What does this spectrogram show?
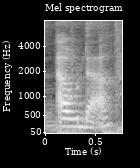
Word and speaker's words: out of: Out of becomes ouda.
